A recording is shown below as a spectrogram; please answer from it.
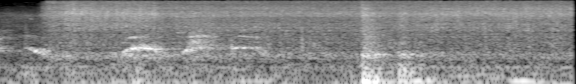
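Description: Water running steadily from a kitchen tap, starting abruptly a moment in, with a single click near the end.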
